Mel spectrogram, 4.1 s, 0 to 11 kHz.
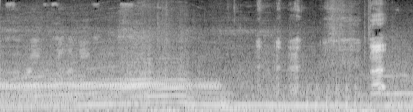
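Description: An Alpine A110S sports car engine revving on a mountain road, heard as a loud, close, sustained harmonic drone that climbs and falls with the throttle, ending with a sharp blip near the end.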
